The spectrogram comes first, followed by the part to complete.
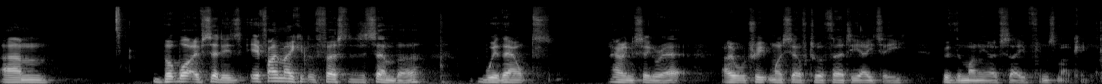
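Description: Over a silent background in a very clean recording, a man with a fairly low voice speaks at a fairly quick pace with ordinary pitch variation, leaving long, frequent pauses. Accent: British. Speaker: podcast host. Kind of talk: casual chat.

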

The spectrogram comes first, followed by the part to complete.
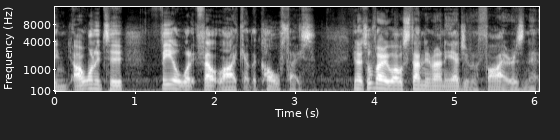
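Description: With big swings in loudness, a man speaks very fast in a bright, sharp tone at a medium pitch. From Ireland. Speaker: podcast co-host. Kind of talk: casual chat. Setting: in a van.

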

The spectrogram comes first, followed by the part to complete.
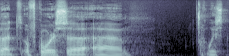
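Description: This man speaks with a Dutch accent and ordinary pitch variation. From eastern Netherlands. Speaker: jazz bassist and pianist. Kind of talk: interview. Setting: studio. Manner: halting.

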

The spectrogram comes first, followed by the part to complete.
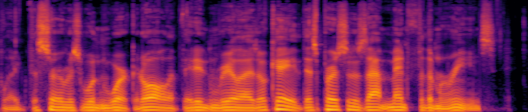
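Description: A man speaks at a fairly low pitch. The sound is dry and close with no echo, on a very clean recording with a silent background. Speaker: movie podcast co-host. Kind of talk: casual chat. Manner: soft-spoken.

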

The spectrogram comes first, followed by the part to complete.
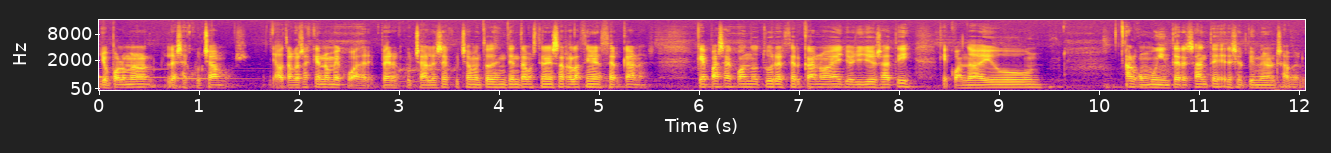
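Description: A man's medium-pitched voice, very fast, monotone and flat, with very even loudness. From Spain, Toledo (Guadamur). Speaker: restaurant director and sommelier. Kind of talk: casual interview. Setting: restaurant.

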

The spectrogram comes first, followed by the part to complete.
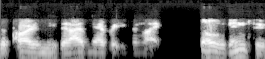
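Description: A man with an American accent, talking at a fairly quick pace. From United States. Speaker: podcast guest. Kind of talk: casual chat.

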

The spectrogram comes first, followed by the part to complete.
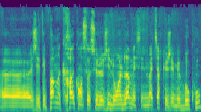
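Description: Dry and close with no echo, the recording captures a man with a fairly high pitch, a dark, mellow tone and ordinary pitch variation. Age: 30s. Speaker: fitness coach and youtuber. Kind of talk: casual chat.

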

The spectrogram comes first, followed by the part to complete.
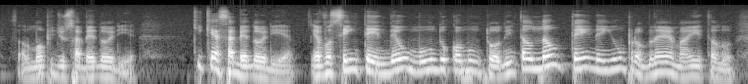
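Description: Over a very clean recording with a silent background, a man speaks fairly quickly at a fairly high pitch, his pitch swinging very widely. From Brazil, São Paulo city. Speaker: seminary professor. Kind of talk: casual interview. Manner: halting, repetitive.

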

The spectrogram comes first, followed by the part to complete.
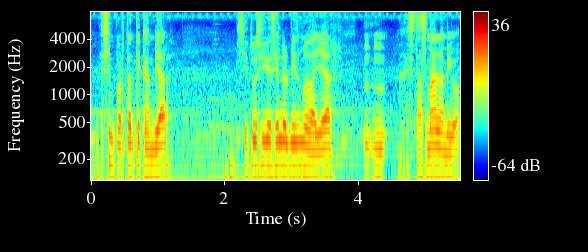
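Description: Music plays behind a man with a fairly high pitch. His intonation stays fairly even. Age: 20s. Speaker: motivational podcaster. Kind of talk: motivational monologue. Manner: casual, halting with repetitions.

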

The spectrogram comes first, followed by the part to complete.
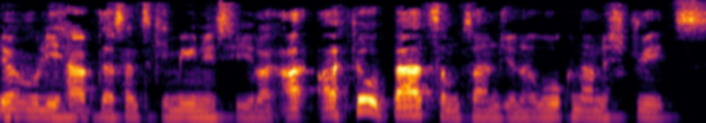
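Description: A somewhat breathy man's voice at a very fast pace. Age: 20s. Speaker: podcast host. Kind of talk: casual chat.

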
